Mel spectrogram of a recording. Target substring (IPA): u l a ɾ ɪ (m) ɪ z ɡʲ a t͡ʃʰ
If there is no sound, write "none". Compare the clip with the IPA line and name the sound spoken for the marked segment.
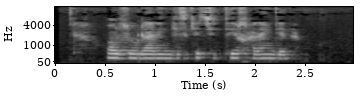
ŋ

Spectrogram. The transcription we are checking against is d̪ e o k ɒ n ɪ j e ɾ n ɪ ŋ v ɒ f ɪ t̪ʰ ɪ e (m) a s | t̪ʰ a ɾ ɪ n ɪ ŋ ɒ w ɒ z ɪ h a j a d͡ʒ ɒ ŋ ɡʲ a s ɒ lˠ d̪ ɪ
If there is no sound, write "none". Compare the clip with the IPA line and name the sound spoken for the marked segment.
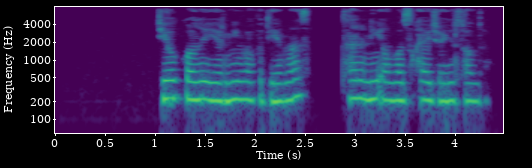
m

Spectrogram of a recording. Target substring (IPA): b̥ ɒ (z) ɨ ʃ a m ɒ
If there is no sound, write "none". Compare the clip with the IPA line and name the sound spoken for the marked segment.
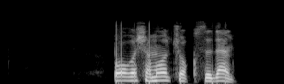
ʁ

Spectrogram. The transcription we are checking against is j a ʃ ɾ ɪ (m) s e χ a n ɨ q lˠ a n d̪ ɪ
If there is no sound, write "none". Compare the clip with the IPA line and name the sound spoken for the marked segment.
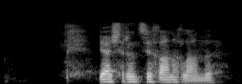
n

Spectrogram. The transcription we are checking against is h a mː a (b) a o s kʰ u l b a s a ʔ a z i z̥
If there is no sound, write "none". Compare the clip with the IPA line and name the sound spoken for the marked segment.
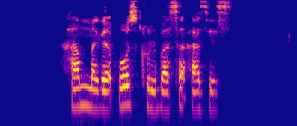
ɡ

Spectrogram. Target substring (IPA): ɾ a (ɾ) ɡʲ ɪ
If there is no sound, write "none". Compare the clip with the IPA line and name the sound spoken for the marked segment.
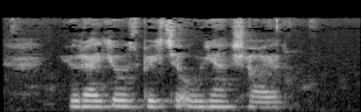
none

